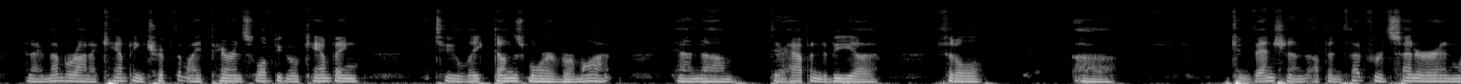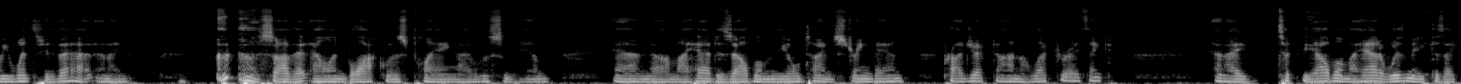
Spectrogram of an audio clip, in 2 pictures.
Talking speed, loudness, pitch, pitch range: 160 wpm, -26 LUFS, 135 Hz, 125-145 Hz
